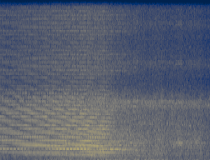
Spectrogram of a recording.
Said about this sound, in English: Or take, for example, the word Zug. Hopefully, the image of a train comes to mind, but you can fill things out even more by imagining the sounds of a train.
